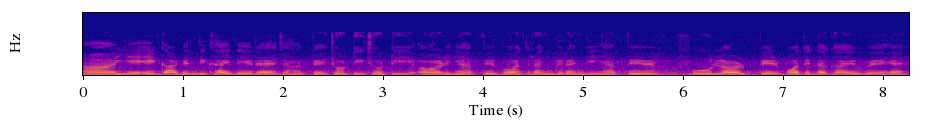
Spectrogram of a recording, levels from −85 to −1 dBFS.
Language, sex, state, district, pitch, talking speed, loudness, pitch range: Hindi, female, Andhra Pradesh, Krishna, 220 Hz, 190 wpm, -32 LUFS, 215-225 Hz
